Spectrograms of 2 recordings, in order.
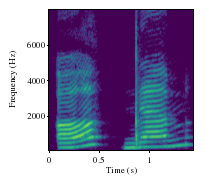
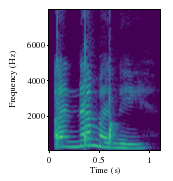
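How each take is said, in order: First: Each syllable is said separately, clapped out. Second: The syllables run together as one word.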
